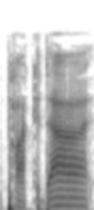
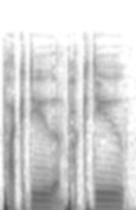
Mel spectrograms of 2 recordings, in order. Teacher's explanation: when the affix is a vowel then the characteristic vowel in the second syllable the AH will reduce to a schwa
